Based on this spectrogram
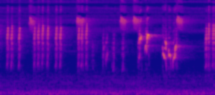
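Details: Caged decoy red-whiskered bulbul used to lure wild birds, giving a short chirpy whistled phrase late on, after runs of fast broadband clicking bursts.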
